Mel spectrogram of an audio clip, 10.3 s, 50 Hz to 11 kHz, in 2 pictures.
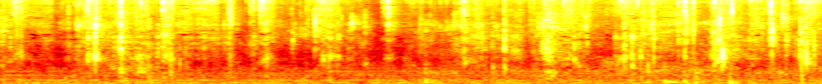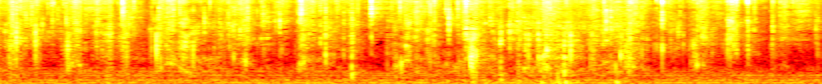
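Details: Two dogs, Oli and Nomy, eating raw meat on a prey model raw diet, recorded November 2022: irregular wet crunching and biting with sharp clicks scattered through steady soft smacking.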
